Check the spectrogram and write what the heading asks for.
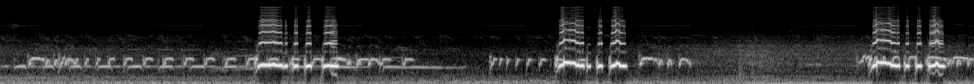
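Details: Silver zebra dove singing actively, used as a lure sound to stimulate other doves to sing; three loud cooing phrases of clipped, stuttering notes roughly every three seconds over steady rapid repeated notes from other birds in the background.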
